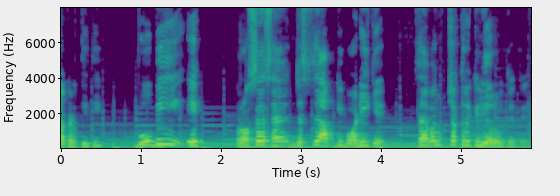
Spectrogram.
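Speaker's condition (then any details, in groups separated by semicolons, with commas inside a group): No condition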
